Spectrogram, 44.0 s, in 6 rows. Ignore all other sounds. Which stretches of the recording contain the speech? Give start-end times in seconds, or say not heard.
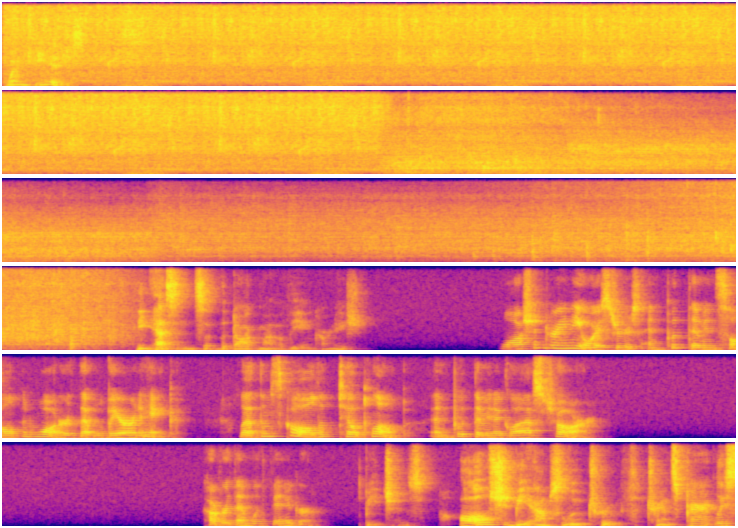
0.0-1.3, 23.4-25.6, 27.0-35.2, 38.8-44.0.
